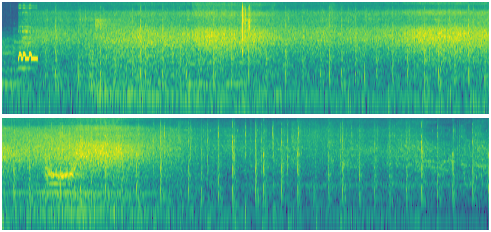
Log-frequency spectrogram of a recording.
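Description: Footsteps clatter quickly on a hard floor.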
